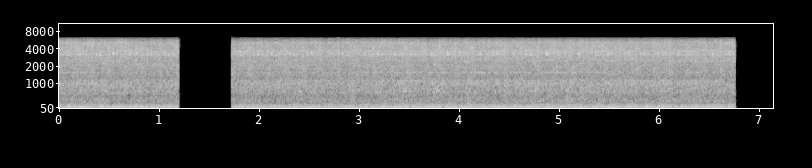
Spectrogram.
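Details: Chevy 396 big-block V8 idling: light, quick top-end tick over the lope. The noise started suddenly, and adjusting the valves did not cure it; cause unknown.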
